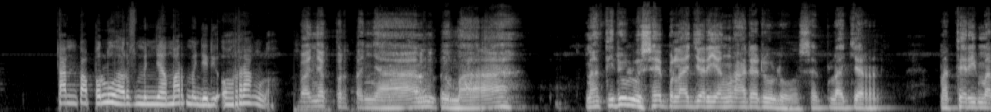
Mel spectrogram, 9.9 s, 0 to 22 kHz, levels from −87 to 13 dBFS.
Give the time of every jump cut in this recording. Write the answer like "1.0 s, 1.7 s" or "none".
2.8 s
